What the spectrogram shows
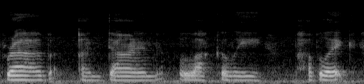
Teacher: The height is low, mid, the advancement is back, central, the lips are unrounded, and it is lax. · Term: wedge, turned V wedge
